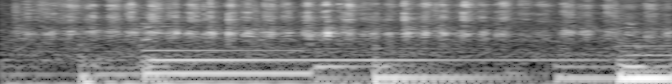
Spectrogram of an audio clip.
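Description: Brushing teeth with a toothbrush: a steady, scratchy run of quick back-and-forth strokes that continues without a break through the whole short stretch.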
